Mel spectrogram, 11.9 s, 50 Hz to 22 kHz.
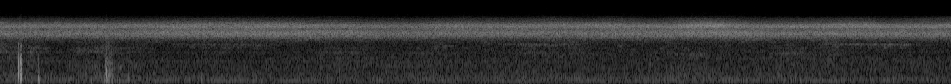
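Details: Periodical cicadas, the 17-year brood, singing on a rural property in Northern Kentucky after emergence; a continuous high shrill whine swelling slightly near the end, with a couple of brief clicks early on.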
